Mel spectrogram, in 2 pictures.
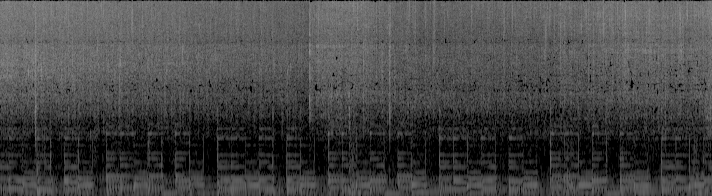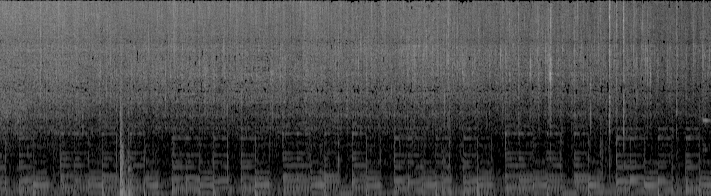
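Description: Butter sizzling in a cast iron skillet, then egg-soaked bread frying in it as French toast. The sizzle grows louder about halfway through when the bread goes in, and there is a single sharp knock shortly after. Background music with a stepping note pattern plays under it.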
